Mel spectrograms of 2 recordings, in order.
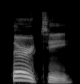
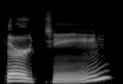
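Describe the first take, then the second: First: "Thirty" stressed on THIR, falling; stress on first syllable. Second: Put-on "Thirteen" with stress on TEEN. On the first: Teacher contrasts "Thirty" with thirteen, THIR stressed and falling. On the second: Teacher contrasts "Thirteen" with thirty, stressed teen. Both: Shown as a demonstration. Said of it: "veja que tem uma diferença".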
